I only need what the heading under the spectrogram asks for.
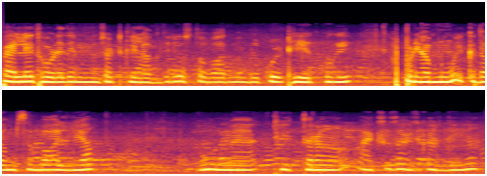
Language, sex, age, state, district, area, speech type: Punjabi, female, 45-60, Punjab, Gurdaspur, urban, spontaneous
